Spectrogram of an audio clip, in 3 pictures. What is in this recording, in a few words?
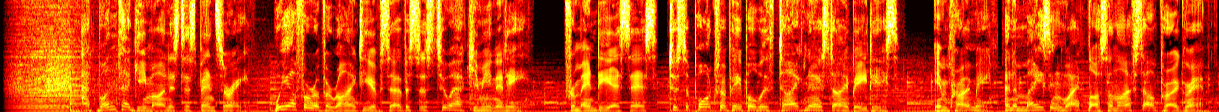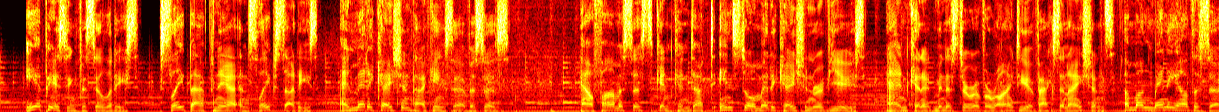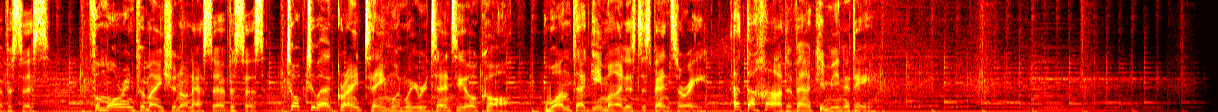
On Hold Message; Wonthaggi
